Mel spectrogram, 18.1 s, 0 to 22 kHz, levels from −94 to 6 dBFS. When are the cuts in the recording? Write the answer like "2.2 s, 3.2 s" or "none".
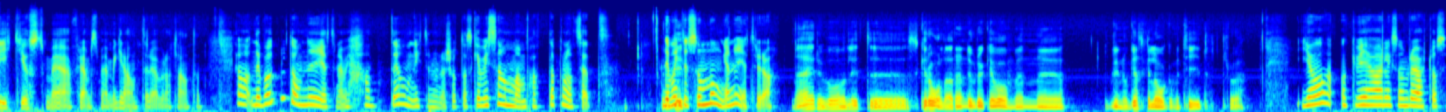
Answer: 2.9 s, 7.8 s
